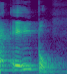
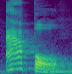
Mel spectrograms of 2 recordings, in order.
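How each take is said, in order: First: Apple said with English short a; right vowel in apple; correct apple. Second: Apple said with a Brazilian open A; mock learner's apple; imitating wrong vowel. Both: Shown as a demonstration. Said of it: "não é apple".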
